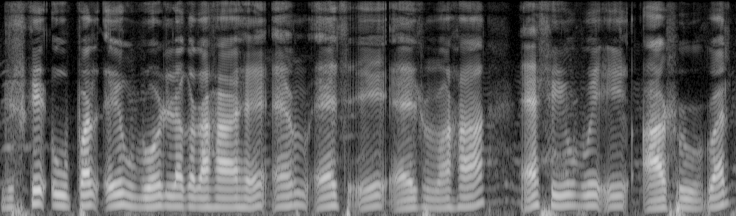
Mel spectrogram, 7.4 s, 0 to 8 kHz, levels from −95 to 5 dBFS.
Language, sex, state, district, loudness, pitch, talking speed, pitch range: Hindi, male, Uttar Pradesh, Jyotiba Phule Nagar, -22 LUFS, 140 Hz, 120 wpm, 125-150 Hz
